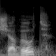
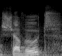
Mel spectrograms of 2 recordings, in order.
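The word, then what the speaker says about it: Shavuot: I may mispronounce it, I think it's shaboot. Uh, S h a vo u t. I don't know if that's how it's pronounced.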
